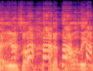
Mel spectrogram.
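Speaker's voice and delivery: high, laughing story. Real, not acted. To his co-host about the DJ, high and laughing. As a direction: tell it through laughter.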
